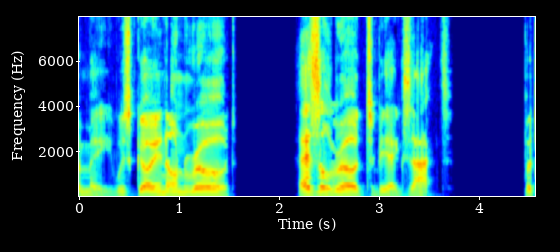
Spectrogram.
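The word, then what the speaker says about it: Hessle: It's not Hessel, it's Hazel. Like that song Liza with a Z, 'cause S spells Lisa.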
